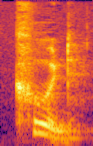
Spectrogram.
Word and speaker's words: could: Could, could. Half, half. Walk, walk. Yoke, yoke. All of these words have a silent L.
